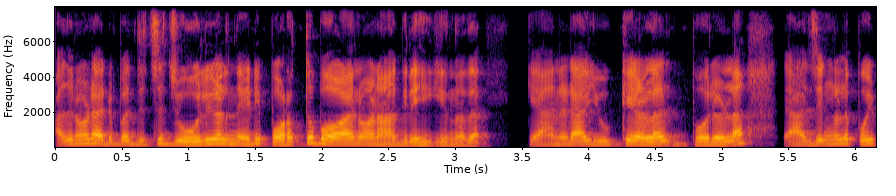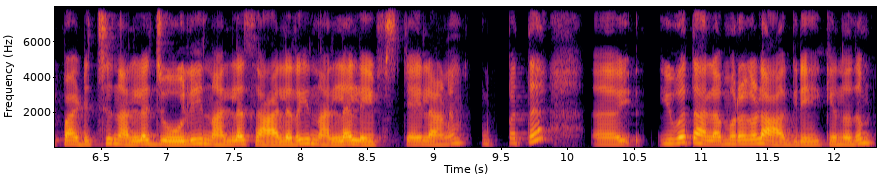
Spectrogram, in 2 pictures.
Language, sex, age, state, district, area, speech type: Malayalam, female, 60+, Kerala, Kozhikode, rural, spontaneous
